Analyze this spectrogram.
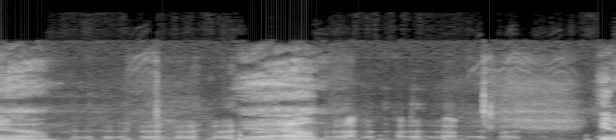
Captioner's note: laughter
